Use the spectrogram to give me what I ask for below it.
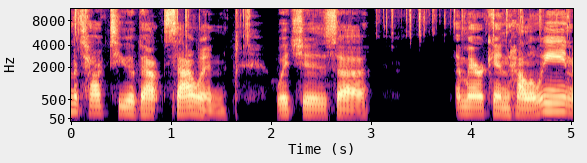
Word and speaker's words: Samhain: from announce no matter how it's spelled it's pronounced sawen is the uh cultural um backdrop like the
